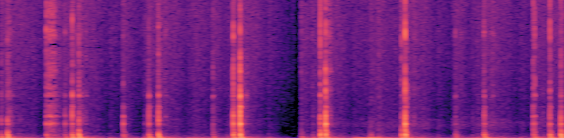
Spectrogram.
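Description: Fingertips tap and scratch the lattice-pattern lid and sides of a small light-wood box. The sound is a quiet, irregular series of short, dull, low knocks with soft scratchy brushing between them. There is a brief near-silent pause around the middle.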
